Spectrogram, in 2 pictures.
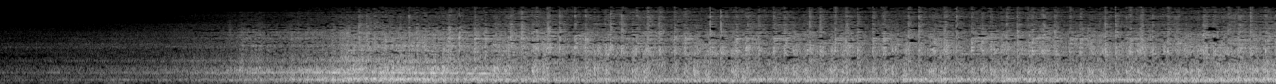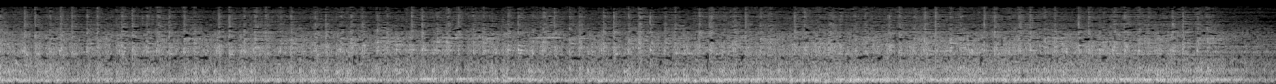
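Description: Express passenger train hauled by a WAP-7 electric locomotive passing close at speed: the rush and clatter of coach wheels on the rails. It builds about two to three seconds in, holds steady, and drops away just at the end.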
